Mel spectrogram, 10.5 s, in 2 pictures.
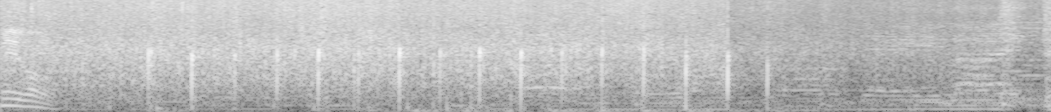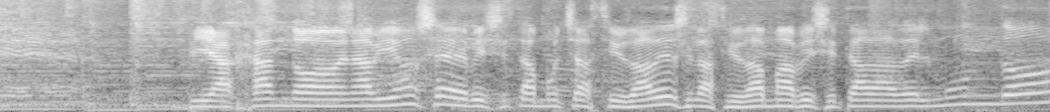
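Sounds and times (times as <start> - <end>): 
speech: 0.0 - 0.4, 6.2 - 10.5
applause: 0.0 - 4.6.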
